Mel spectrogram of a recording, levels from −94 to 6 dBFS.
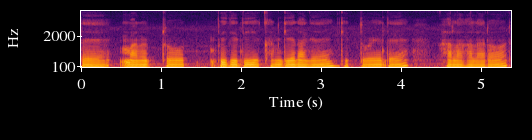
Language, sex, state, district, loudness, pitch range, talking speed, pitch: Chakma, male, Tripura, West Tripura, -15 LUFS, 100-105 Hz, 110 wpm, 100 Hz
